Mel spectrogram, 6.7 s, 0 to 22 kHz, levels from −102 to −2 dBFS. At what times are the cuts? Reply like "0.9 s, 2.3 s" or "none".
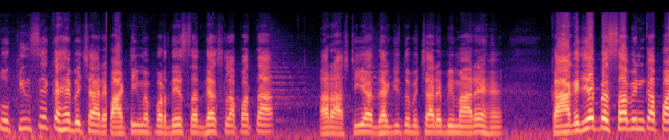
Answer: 1.1 s

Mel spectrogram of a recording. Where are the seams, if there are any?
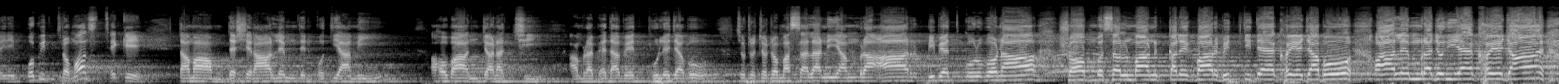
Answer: none

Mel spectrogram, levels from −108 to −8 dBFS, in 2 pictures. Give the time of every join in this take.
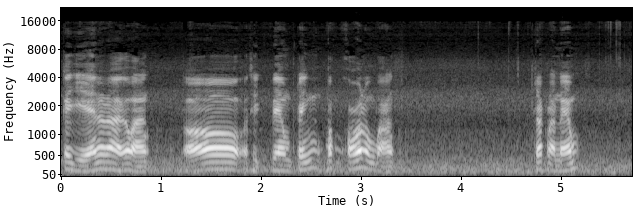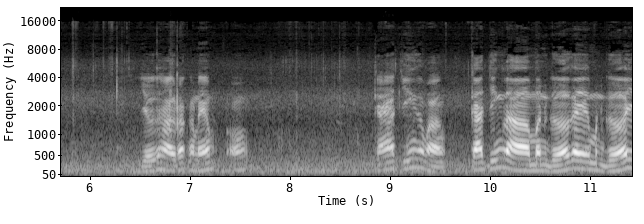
4.0 s

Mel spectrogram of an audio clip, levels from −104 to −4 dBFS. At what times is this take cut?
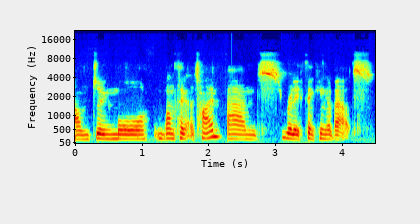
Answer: none

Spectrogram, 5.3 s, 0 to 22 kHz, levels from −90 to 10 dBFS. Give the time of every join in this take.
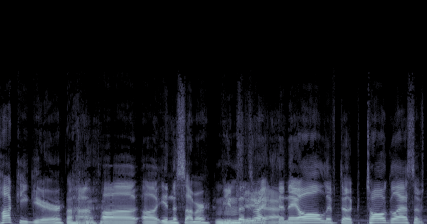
3.0 s

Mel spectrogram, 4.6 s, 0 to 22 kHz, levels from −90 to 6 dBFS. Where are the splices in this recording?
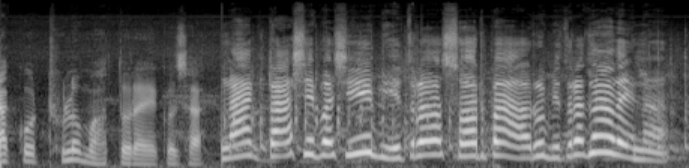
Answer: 1.4 s

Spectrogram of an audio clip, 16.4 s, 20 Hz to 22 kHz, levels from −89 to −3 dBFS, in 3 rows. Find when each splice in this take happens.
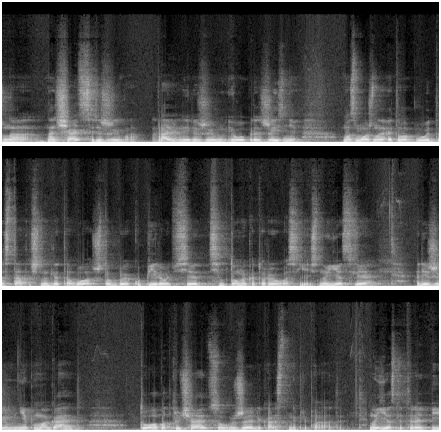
1.9 s, 15.4 s

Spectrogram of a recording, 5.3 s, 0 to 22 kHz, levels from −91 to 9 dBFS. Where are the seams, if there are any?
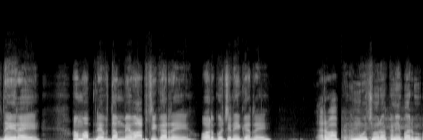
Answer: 4.3 s

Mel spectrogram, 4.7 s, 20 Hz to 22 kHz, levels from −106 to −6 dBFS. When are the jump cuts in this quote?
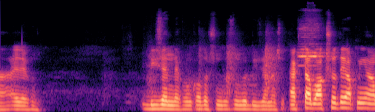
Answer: none

